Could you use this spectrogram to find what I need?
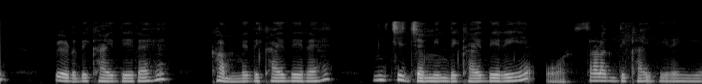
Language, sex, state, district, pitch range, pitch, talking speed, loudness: Hindi, female, Maharashtra, Pune, 145-195 Hz, 155 Hz, 170 wpm, -29 LUFS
